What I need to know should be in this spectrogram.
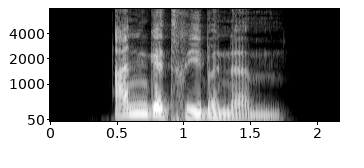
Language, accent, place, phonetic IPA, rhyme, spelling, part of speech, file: German, Germany, Berlin, [ˈanɡəˌtʁiːbənəm], -anɡətʁiːbənəm, angetriebenem, adjective, De-angetriebenem.ogg
- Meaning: strong dative masculine/neuter singular of angetrieben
